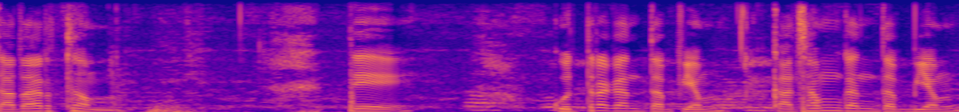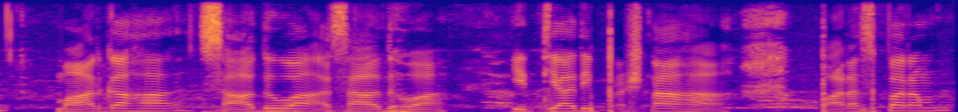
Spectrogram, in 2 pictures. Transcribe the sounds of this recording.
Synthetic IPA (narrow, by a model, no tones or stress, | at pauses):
t̪ɐt̪aːɾt̪ʰɐm | t̪eː | kut̪ɾɐɡɐnt̪ɐʋjɐmkɐt͡ʃʰɐmɡɐnt̪ɐʋjɐmːaːɾɡɐɦɐsaːd̪ʱuʋaɐ̰saːd̪ʱuʋaːit̪jaːd̪ʱipɾɐʃɳaːɦɐ̆pɐɾɐspɐɾɐm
